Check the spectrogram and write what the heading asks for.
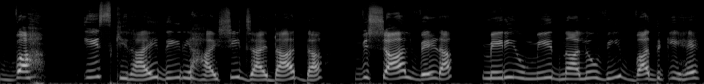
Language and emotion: Punjabi, surprised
